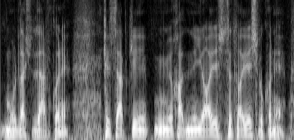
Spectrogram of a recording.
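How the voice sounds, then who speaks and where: This man has a plain, everyday voice at a medium pitch. He speaks at a moderate pace. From Iran, Tehran. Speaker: retired law professor. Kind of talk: interview.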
